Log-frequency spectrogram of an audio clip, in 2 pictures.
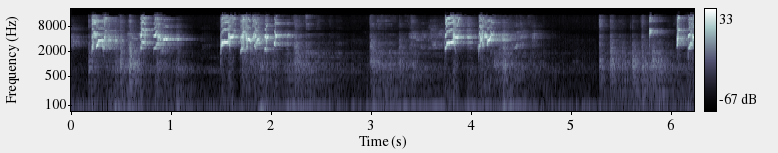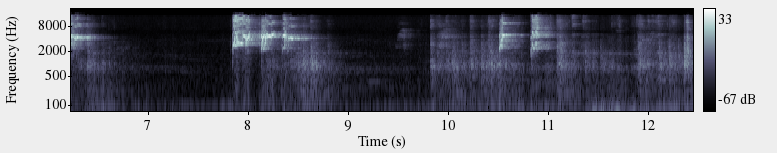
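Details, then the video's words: Shrill, buzzy chirps from a green Fischer's lovebird pair, delivered in short high bursts about every one to two seconds, with a longer pause before a final run of sharp notes; background otherwise quiet. "Lovebird singing & chirping sounds -Green Fischer Pair -طيور الحب"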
